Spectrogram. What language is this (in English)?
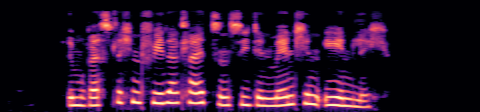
German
